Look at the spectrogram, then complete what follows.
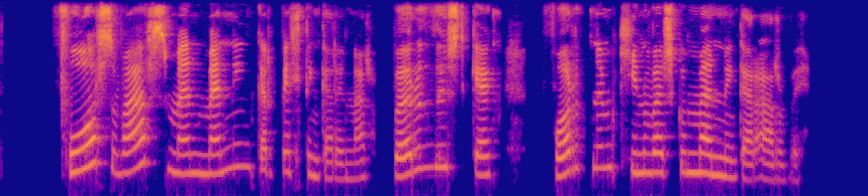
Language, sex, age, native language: Icelandic, female, 20-29, Icelandic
